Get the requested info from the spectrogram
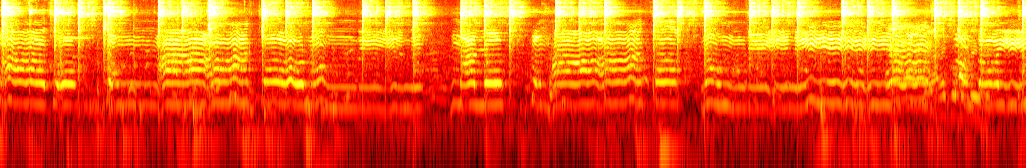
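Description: Odia Pala singing: a solo voice sings a wavering melody over a steady beat of metallic jingling percussion and drum.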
